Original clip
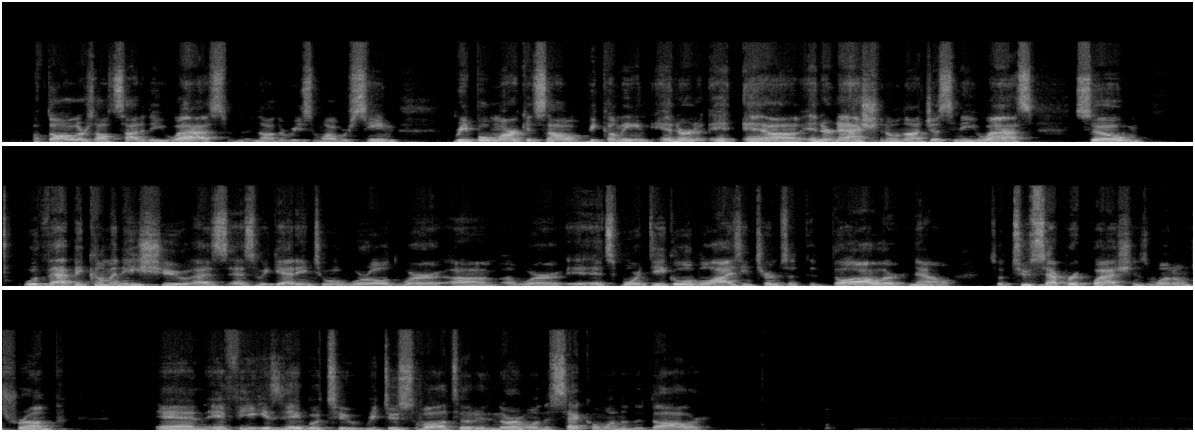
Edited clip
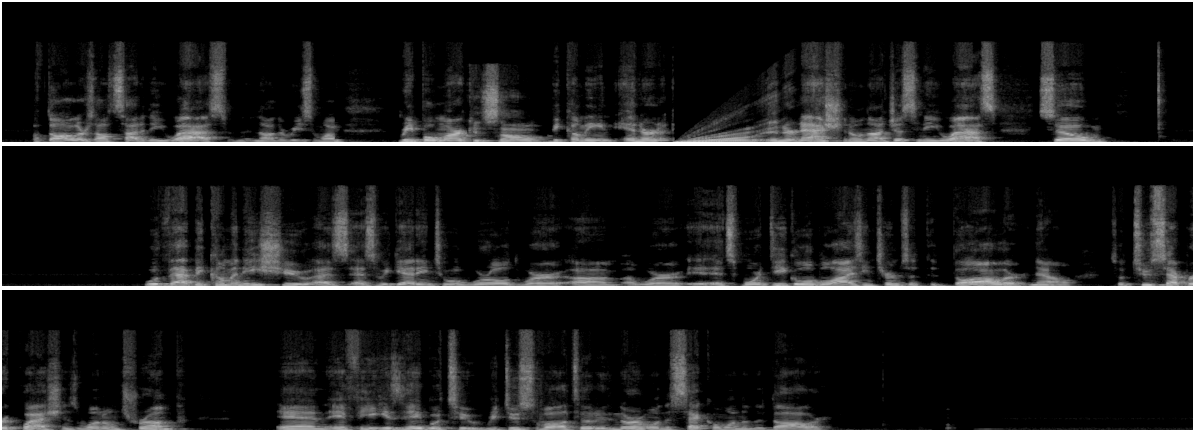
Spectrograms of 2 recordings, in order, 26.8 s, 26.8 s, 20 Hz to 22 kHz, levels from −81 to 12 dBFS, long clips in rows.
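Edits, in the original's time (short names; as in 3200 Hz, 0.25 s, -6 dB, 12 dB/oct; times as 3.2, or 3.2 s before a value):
2.49–2.9 cut
3.89–4.37 speed 78%
5.31 tape start 0.96 s
9.07 insert room tone 1.18 s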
